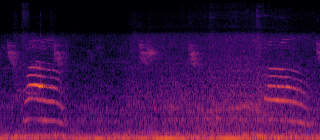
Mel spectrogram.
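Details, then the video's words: Mother cat with kittens indoors, two clear, high meows falling in pitch, separated by a pause of about four seconds with only faint background noise between them. "Mother cat with kitte behavior sound effect"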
